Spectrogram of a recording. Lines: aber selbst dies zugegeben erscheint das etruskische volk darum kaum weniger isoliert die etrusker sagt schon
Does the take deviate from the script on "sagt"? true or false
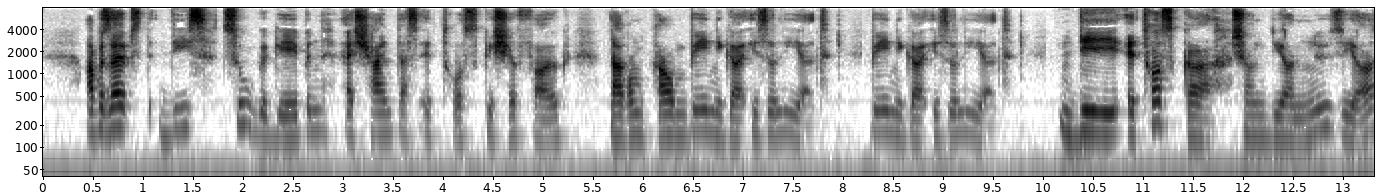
true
